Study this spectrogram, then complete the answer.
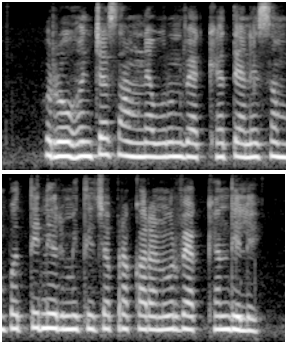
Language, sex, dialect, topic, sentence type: Marathi, female, Standard Marathi, banking, statement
